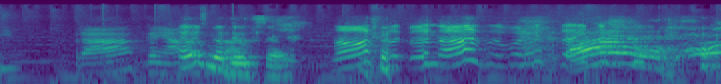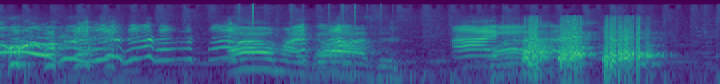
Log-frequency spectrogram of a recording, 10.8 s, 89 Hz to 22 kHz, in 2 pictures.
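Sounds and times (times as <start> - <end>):
speech: 0.6 - 10.2
laughter: 2.1 - 8.4
dog barking: 9.2 - 10.5.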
